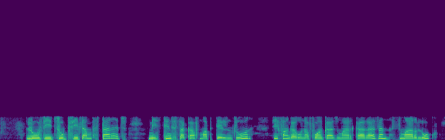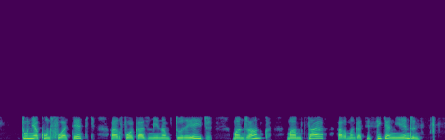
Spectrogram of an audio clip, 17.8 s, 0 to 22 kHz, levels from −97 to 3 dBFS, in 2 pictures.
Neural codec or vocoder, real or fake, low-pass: none; real; 3.6 kHz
